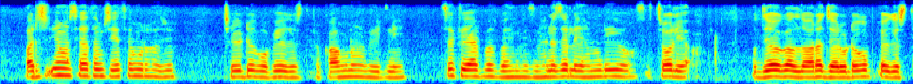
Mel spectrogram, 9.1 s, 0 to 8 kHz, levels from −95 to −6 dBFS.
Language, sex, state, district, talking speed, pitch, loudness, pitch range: Telugu, male, Andhra Pradesh, Srikakulam, 100 wpm, 180 Hz, -21 LUFS, 170-190 Hz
